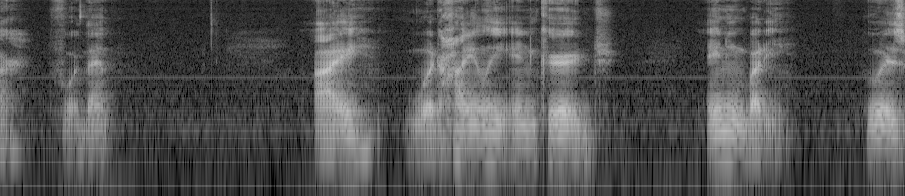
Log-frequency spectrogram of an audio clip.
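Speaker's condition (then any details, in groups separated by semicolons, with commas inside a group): Cerebral palsy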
